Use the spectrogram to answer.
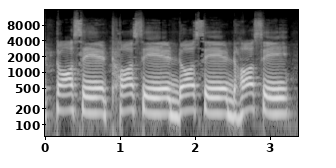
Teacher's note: ट वर्ग है और री, र, मूर्धन्य स, ये सब जो है इन सभी का उच्चारण स्थान मूर्धा होता है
